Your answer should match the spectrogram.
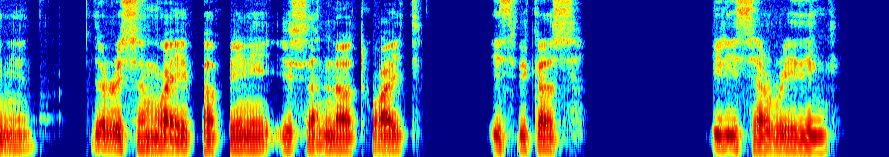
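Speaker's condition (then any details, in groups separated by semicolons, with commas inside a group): ALS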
